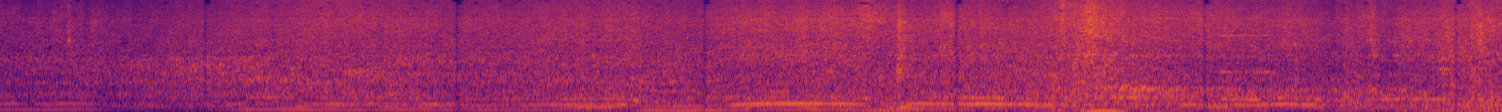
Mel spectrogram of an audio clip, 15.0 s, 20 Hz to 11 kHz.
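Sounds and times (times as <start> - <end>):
heavy vehicle engine revving: 5.2 - 15.0.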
